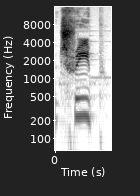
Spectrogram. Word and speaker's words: Trepe: Titus and Titus, and because of Turipu, Treep or Trep are both acceptable.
